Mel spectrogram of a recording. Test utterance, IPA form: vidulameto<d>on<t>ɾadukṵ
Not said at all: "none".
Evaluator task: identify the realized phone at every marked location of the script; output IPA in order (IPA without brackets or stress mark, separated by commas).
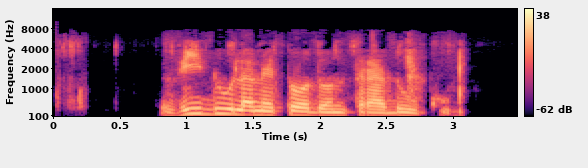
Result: d, t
